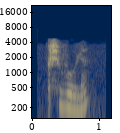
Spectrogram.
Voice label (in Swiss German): "schwelle", Alsace, Bas Rhin; medecine; enfler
